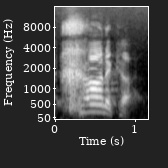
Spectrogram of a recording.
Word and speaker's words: Hanukkah: We don't spell it with the C. You know why? Because we have no sound in the English language. It requires a lot of phlegm, all right? So we drop the C. So it's actually said Hanukkah is how you say it.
